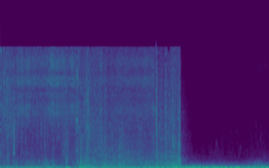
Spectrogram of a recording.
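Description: A loud bang goes off.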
